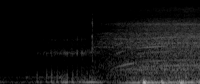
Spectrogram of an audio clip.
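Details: Old Yamaha Vixion with code 21 (ECT sensor reading -21 °C), radiator fan previously not turning: after ECT signals overheat, soft whir spins up steady with no rattle or scrape; radiator fan running normally.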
